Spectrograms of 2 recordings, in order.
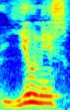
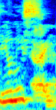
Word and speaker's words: Eunice: I'm talking about ifbb Pro women's bodybuilding Legend yunice Martinez kitchen and did I pronounce everything correct Unice yes you did I'm also a WPD Pro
